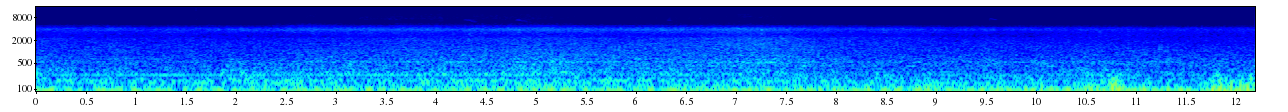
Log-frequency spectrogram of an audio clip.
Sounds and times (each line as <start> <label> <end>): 0.2 waves 12.1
